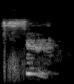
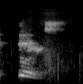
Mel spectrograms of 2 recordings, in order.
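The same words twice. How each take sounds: First: सेल्ट begun with an S sound; soft S reading. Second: केल्ट्स begun with a hard K sound; hard K reading. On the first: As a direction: say सेल्ट with S in place of K. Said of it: "इसको क्या पढ़ेंगे?". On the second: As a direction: say केल्ट्स with K in place of S. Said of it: "आप इसको केल्ट नहीं पढ़ेंगे". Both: Shown as a demonstration.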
